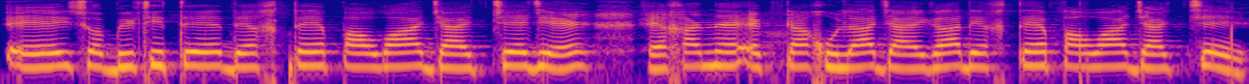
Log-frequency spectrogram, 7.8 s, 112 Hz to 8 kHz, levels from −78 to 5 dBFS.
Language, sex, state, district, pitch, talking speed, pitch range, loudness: Bengali, female, Assam, Hailakandi, 275 Hz, 100 wpm, 265-285 Hz, -12 LUFS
